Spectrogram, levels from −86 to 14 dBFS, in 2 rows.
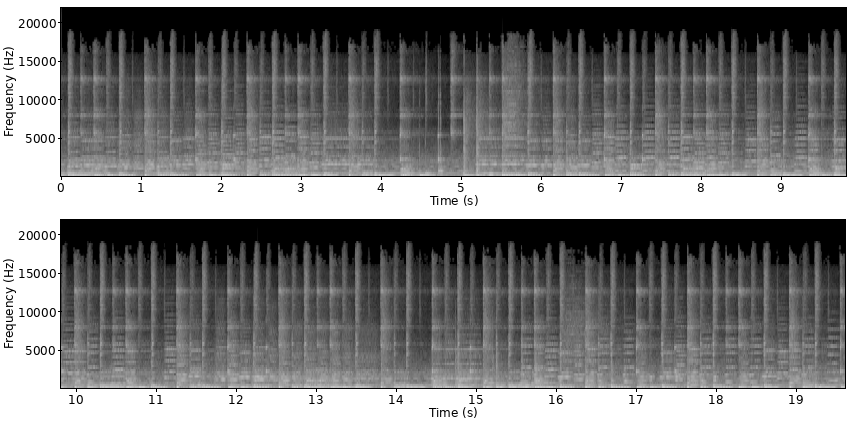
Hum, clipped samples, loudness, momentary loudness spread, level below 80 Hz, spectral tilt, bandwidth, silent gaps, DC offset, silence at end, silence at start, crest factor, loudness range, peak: none; under 0.1%; -16 LUFS; 3 LU; -20 dBFS; -5 dB/octave; 19.5 kHz; none; under 0.1%; 0 s; 0 s; 14 dB; 1 LU; 0 dBFS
